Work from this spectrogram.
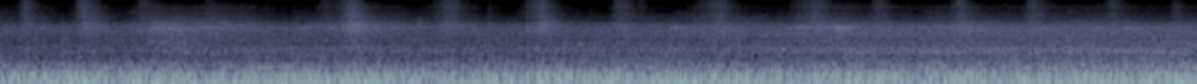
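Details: Steady low engine rumble from a vehicle, with faint rhythmic whooshing and no animal voice.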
